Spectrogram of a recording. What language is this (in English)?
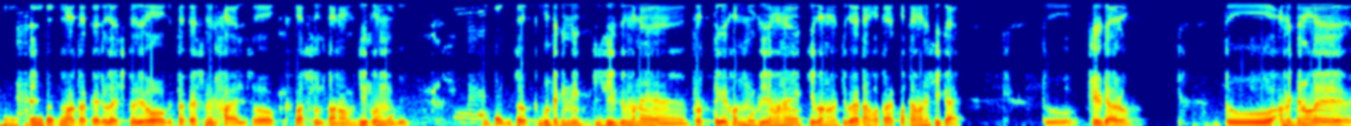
Assamese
